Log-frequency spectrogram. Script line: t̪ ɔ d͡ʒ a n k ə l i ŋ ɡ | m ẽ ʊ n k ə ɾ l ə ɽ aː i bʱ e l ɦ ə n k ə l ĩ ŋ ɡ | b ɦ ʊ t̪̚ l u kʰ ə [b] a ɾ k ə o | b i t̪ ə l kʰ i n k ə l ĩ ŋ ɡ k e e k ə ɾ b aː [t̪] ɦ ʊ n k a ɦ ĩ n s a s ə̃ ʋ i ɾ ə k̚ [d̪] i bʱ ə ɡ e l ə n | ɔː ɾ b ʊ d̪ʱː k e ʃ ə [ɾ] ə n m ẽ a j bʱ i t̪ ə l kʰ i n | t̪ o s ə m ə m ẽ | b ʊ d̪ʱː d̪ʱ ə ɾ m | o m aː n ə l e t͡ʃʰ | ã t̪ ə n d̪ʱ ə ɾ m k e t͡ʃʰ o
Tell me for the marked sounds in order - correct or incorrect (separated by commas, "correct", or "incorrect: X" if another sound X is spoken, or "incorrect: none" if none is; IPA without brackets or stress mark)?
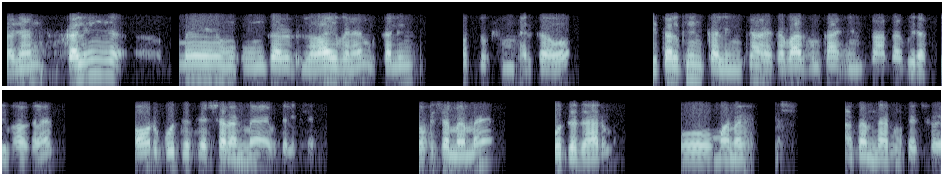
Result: incorrect: m, incorrect: d̪, incorrect: t̪, correct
